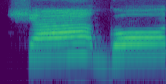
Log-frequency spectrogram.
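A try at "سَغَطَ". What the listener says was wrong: Tanya ujung lidah. Cadel. Sa. Sagoto.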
